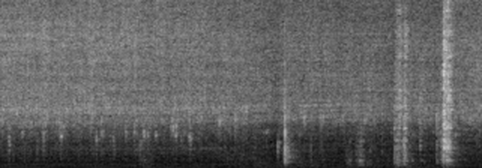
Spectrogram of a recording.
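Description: Chopped onion and butter sizzling in a frying pan as they sauté, a steady hiss. A few sharp clicks come in the last two seconds.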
